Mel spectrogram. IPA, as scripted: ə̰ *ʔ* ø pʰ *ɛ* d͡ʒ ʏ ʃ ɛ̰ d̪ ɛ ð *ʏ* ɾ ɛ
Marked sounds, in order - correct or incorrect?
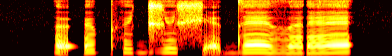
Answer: correct, incorrect: ʏ, incorrect: ə

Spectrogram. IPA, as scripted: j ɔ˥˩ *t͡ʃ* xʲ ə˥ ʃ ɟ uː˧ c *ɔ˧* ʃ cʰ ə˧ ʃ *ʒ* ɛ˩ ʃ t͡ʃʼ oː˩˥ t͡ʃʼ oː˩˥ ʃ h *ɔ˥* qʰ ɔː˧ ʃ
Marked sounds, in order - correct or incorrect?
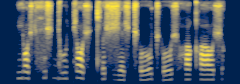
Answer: incorrect: ʃ, incorrect: ɔ˥˩, correct, incorrect: ɔ˧

